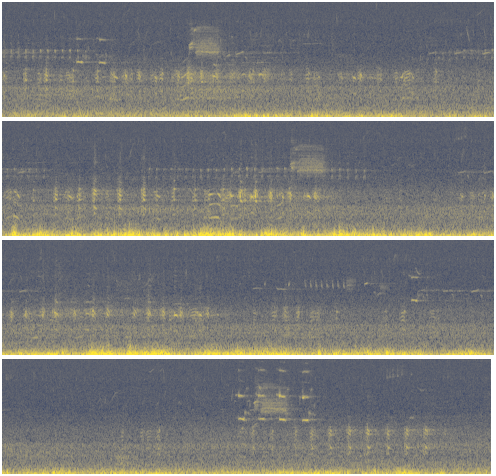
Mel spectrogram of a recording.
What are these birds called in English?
Northern Flicker, Canada Goose, Blue Jay, Red-winged Blackbird, Tufted Titmouse, Song Sparrow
